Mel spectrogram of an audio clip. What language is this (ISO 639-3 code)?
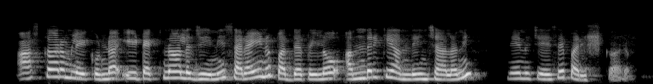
tel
